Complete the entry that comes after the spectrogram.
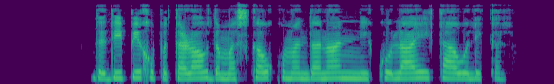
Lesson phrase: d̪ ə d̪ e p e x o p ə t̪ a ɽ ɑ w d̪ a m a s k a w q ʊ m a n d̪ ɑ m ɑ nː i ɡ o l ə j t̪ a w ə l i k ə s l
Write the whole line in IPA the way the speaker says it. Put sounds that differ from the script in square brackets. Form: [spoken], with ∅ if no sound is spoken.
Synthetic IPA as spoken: d̪ ə d̪ e p e x o p ə t̪ a ɽ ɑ w d̪ [ə] m a s k a w q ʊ m a n d̪ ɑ [n] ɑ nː i [k] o l [ɑ] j t̪ a w ə l i k ə [∅] l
